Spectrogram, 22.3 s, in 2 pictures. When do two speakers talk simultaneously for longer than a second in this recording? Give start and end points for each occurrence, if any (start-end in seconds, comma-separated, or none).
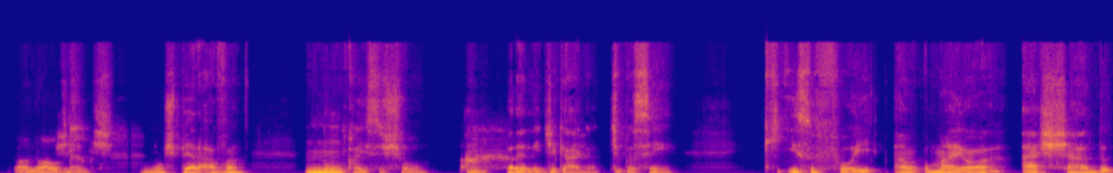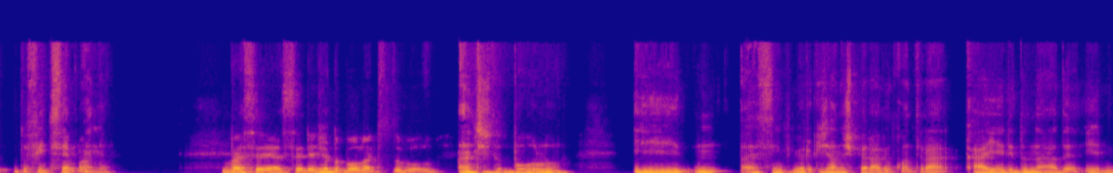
none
